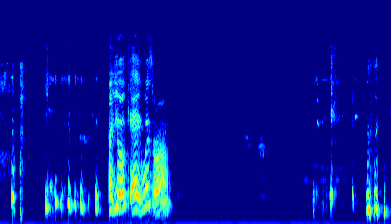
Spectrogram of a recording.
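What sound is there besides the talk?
coughing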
